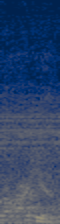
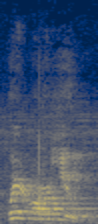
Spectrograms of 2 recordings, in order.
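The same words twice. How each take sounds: First: It is said in a tender, sorrowful tone. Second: It is said in a stern, scolding tone. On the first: The asker is heartbroken and longs for the other to return. "a loving dad going with a broken heart" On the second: The asker is annoyed and demanding an answer. "a mom with her hands on her hips saying"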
